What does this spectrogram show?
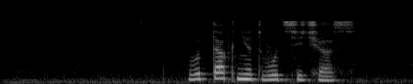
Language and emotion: Russian, sad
